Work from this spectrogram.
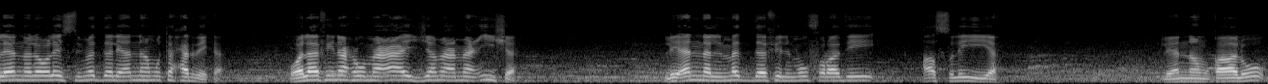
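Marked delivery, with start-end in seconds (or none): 0.0-10.0 higher, even-pitched reading voice; reading out text. Acted. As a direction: read the text aloud on a level raised note. Reads out the textbook. (قراءة متن بنبرة مرتفعة مستوية)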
